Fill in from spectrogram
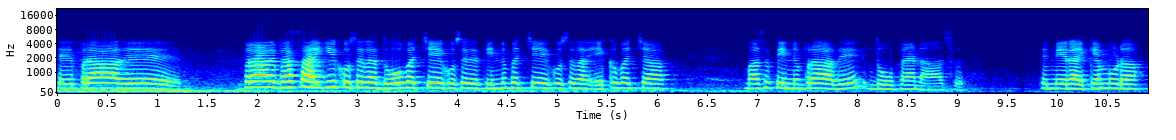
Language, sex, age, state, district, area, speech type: Dogri, female, 30-45, Jammu and Kashmir, Jammu, urban, spontaneous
